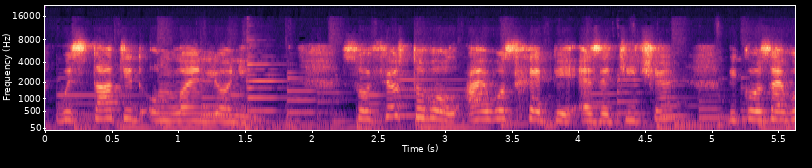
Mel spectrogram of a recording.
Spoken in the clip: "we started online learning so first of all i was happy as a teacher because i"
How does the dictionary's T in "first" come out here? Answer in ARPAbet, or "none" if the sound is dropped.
T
